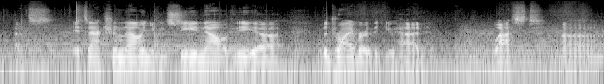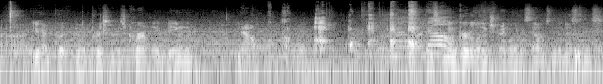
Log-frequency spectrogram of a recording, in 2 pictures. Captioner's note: choking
